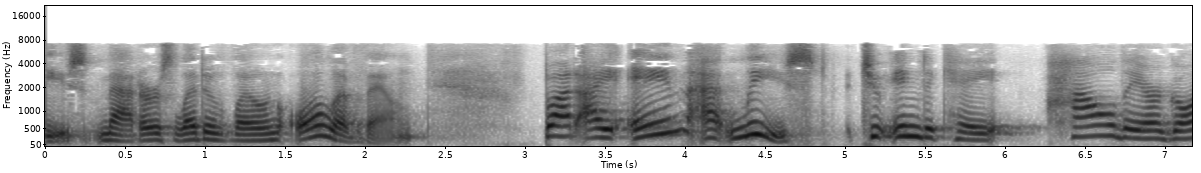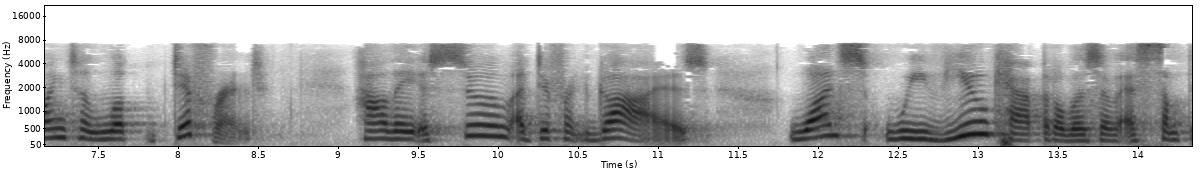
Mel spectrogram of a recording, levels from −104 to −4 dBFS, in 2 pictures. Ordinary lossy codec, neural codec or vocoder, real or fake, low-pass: MP3, 32 kbps; codec, 24 kHz, 0.9 kbps, WavTokenizer, large speech release; fake; 7.2 kHz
